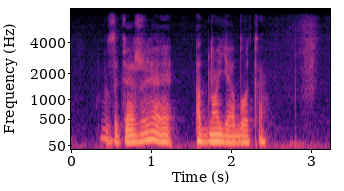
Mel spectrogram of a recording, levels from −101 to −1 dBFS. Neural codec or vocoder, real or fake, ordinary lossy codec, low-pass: autoencoder, 48 kHz, 128 numbers a frame, DAC-VAE, trained on Japanese speech; fake; Opus, 64 kbps; 7.2 kHz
